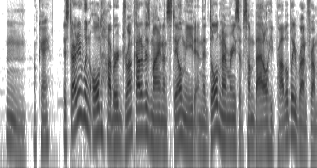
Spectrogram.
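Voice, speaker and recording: A man hosting a reaction video, talking casually and reading a story aloud. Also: lowish voice.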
